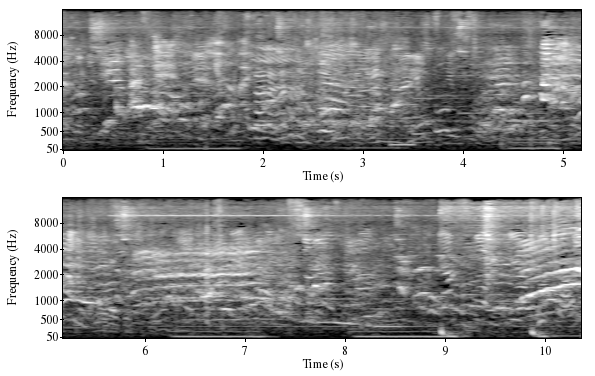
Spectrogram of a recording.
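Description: Many young children's voices chattering, laughing and calling out at play, overlapping one another.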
